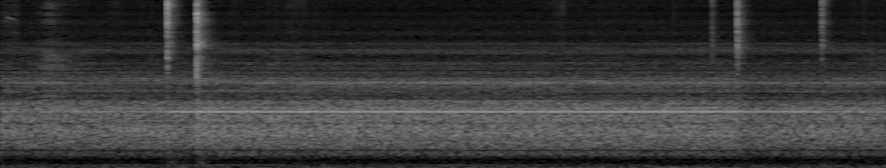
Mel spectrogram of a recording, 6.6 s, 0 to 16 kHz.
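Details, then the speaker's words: Galaxy DX959 CB radio receiving no signal, with a steady hiss, a thin tone and crackles; high background static and buzzing suspected to come from a nearby power transformer that acts up in the afternoons, not confirmed. "i do have a transformer in my area so you'll notice the static level is a little high"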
